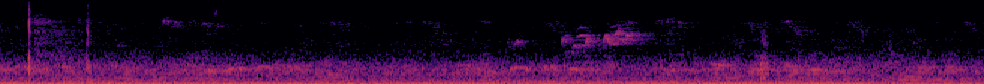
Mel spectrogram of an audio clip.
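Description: Small birds chirping repeatedly, with a denser run of calls about four seconds in, over a steady low rumble. Two sharp clicks sound just after the start.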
